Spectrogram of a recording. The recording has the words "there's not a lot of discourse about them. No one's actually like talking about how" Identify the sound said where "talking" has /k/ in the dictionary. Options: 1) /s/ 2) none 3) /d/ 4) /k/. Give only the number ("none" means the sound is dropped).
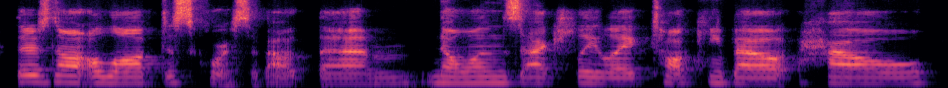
4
